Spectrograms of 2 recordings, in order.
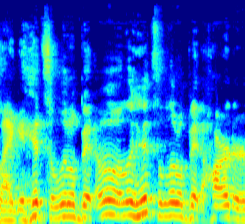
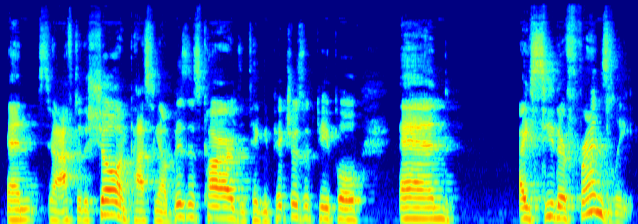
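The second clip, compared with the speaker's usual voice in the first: ordinary delivery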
